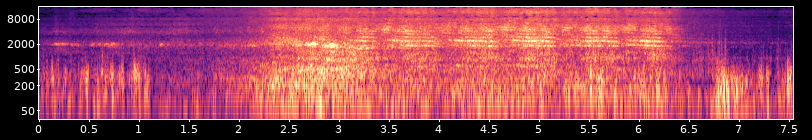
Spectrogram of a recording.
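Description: Passenger train passing over a level crossing: the rush of wheels on the rails swells about two seconds in, holds loud, and dies away near the end as the last coach clears. One sharp knock follows. Under it, the crossing's electronic warning bell rings.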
